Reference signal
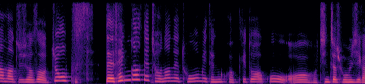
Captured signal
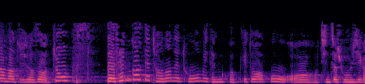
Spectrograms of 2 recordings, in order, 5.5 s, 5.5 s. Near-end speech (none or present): none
